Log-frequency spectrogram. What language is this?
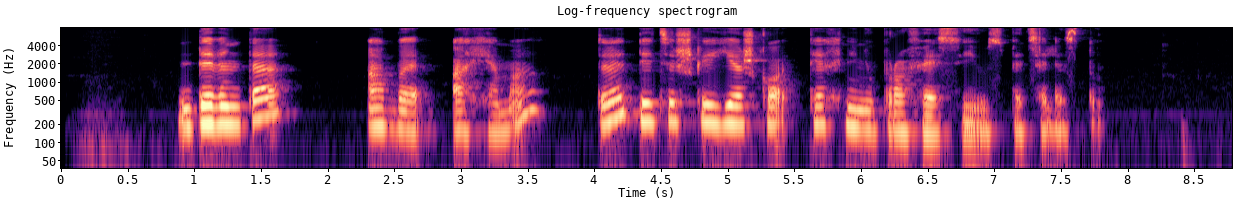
Lithuanian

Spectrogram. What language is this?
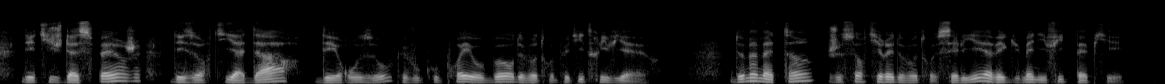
French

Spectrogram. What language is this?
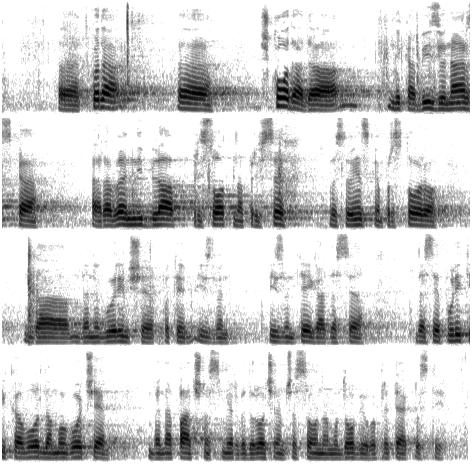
Slovenian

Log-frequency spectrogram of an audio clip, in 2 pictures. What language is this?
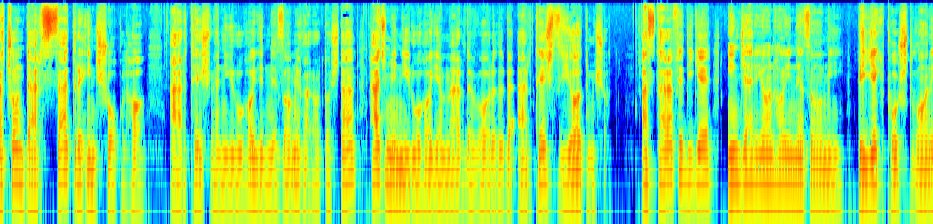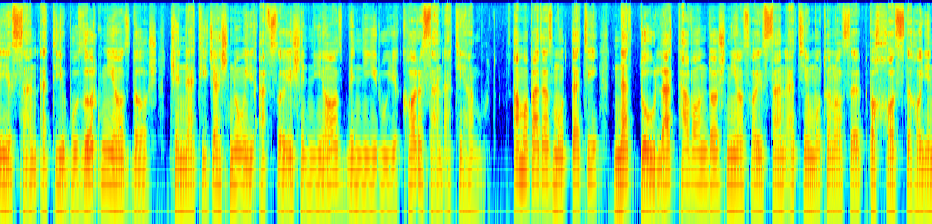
Persian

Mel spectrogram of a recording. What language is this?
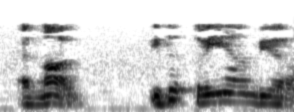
Malayalam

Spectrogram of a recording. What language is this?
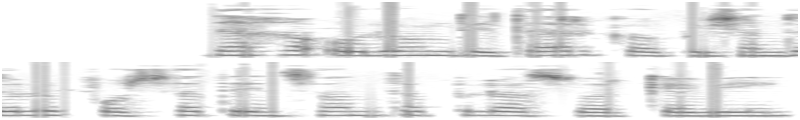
Pashto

